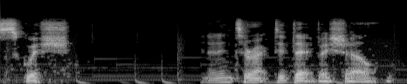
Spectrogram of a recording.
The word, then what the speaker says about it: sqsh: terminal we'll use the command sqsh pronounce squish in an interactive database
